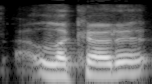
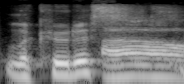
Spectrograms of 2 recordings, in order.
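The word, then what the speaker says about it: Locutus: a jerk so yeah you're pronouncing it with two o's instead of a u before lakota locutis yes locutis keith is your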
